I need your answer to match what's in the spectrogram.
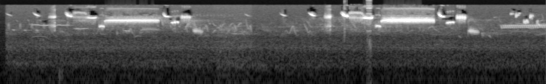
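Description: Savannah Sparrow singing twice: a few very high, thin chips, then a long insect-like buzz and a short lower closing note, each song about two seconds.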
